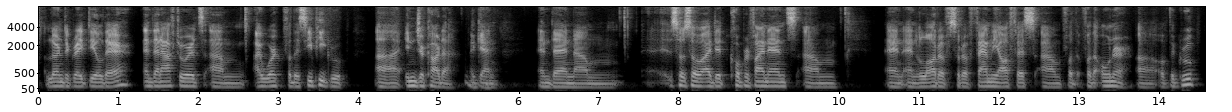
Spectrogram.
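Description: A man's voice: fairly low pitch, fairly even intonation, moderate pace. A man in his forties from Hong Kong, talking casually as an interview guest about his career, with hesitant phrasing. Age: 40s. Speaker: podcast guest, venture capital founder.

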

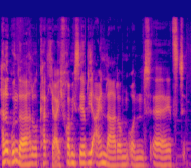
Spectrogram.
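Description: A man's voice: a little high, a little fast, a little mellow, faint music behind. A man in his forties from Hamburg, a guest author in a podcast interview, speaking reflectively and hesitantly with many fillers. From Hamburg, Germany. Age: 40s.

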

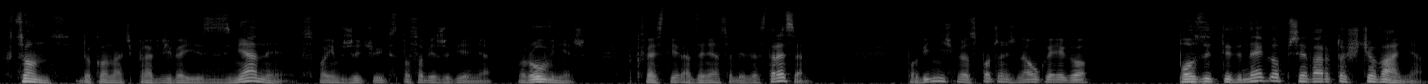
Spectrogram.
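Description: A man presenting educational health material in a measured, explanatory way, mixing scripted narration with conversational asides to the listener. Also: sits low, animated, creaky, a little mellow, no room sound, clean studio sound. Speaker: presenter of a health audio programme.

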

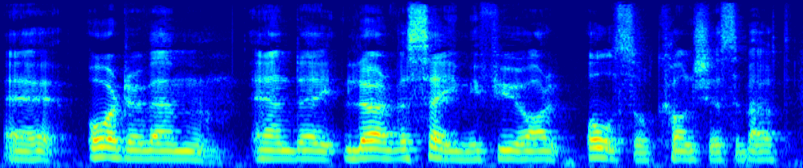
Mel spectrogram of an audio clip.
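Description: A man's voice: medium pitch, steady tone, a little slow. A man from Sweden with a Swedish accent, hosting a casual solo podcast from his summer house, talking with many fillers and restarts. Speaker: podcast host.

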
